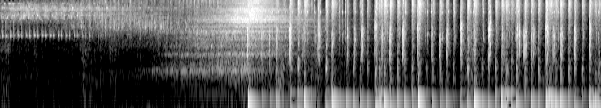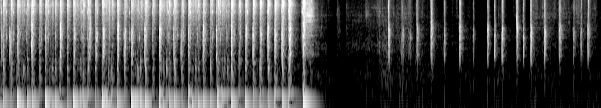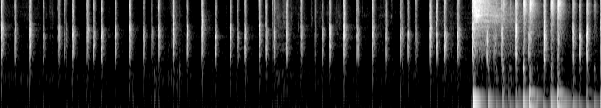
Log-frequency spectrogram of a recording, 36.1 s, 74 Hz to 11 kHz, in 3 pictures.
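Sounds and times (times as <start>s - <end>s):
fast light tapping percussion: 0.0s - 18.5s, 30.6s - 36.0s
beat with heavy bass: 3.1s - 18.4s, 33.5s - 36.0s.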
